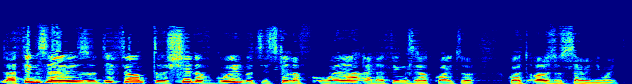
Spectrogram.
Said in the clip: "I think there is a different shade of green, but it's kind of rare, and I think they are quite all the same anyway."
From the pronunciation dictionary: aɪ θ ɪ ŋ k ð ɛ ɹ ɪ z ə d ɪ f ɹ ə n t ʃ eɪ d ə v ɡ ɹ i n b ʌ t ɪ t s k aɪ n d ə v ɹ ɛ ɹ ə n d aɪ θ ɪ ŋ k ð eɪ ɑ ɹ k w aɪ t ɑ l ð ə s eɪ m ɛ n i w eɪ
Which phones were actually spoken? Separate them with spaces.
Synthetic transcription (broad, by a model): aɪ θ ɪ ŋ k ð ɛ ɹ ɪ z ə d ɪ f ɹ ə n t ʃ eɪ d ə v ɡ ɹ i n b ʌ t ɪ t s k aɪ n d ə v w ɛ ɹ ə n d aɪ θ ɪ ŋ k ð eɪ ɑ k k w aɪ t ɑ l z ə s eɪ ɛ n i w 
